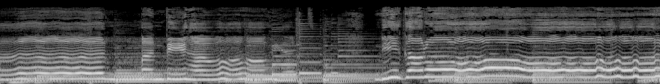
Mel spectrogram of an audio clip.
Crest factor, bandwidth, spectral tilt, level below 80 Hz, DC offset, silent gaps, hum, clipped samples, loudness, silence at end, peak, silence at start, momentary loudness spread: 12 dB; 15.5 kHz; -5 dB/octave; -50 dBFS; under 0.1%; none; none; under 0.1%; -13 LUFS; 0 s; 0 dBFS; 0 s; 7 LU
